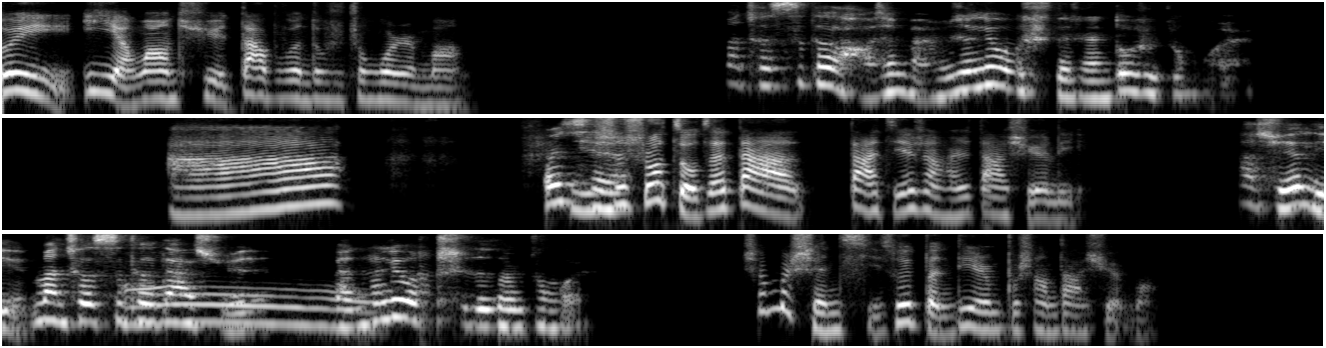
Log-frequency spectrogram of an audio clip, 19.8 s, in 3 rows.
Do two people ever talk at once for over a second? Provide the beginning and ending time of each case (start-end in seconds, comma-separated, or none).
13.8-15.1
